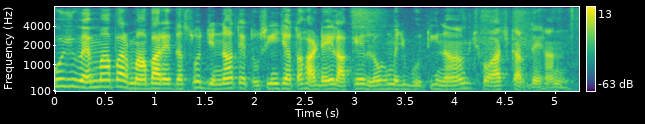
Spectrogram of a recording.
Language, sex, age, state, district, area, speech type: Punjabi, female, 60+, Punjab, Ludhiana, urban, spontaneous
